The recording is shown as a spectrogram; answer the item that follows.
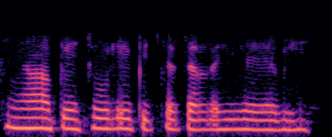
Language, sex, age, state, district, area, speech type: Hindi, female, 45-60, Uttar Pradesh, Pratapgarh, rural, conversation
